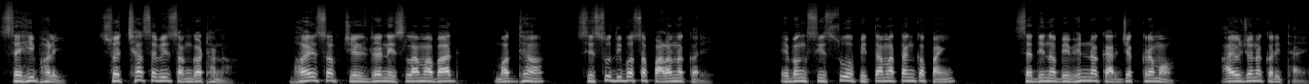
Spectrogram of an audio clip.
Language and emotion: Odia, neutral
